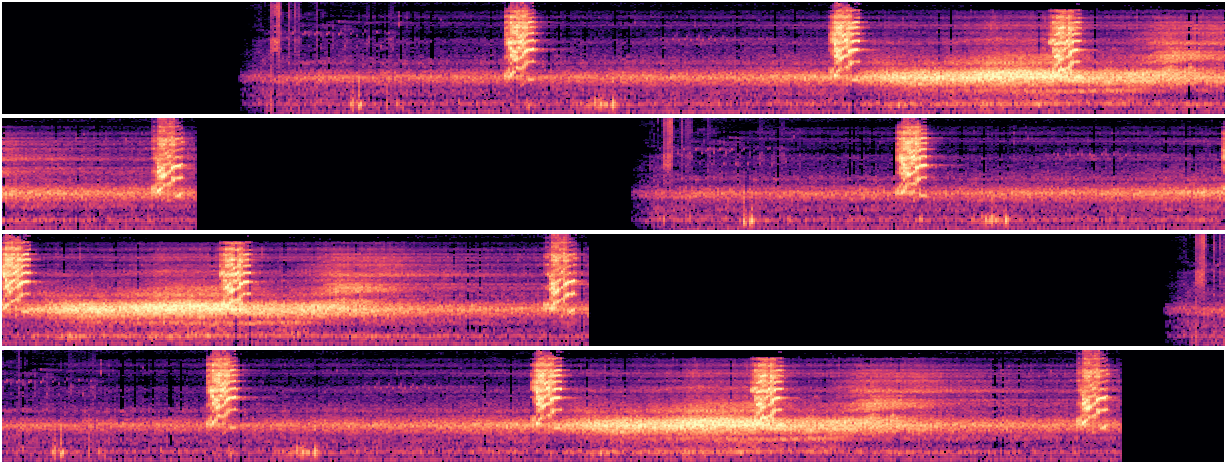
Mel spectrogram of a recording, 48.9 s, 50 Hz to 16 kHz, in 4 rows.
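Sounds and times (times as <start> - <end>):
steady background noise: 3.2 - 13.7, 19.1 - 29.9, 36.6 - 47.4
jay calling harsh rasps: 8.2 - 12.7, 24.4 - 25.2, 41.3 - 47.8.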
